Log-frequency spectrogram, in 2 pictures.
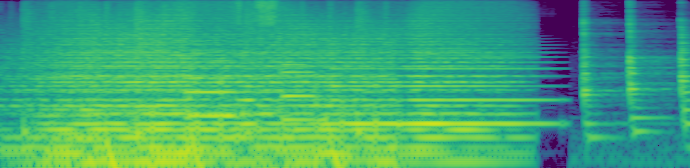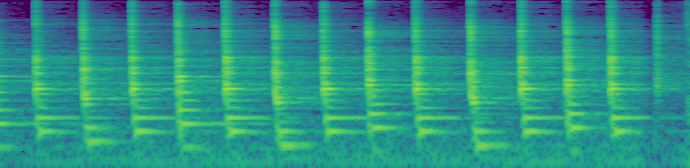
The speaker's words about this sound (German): mit ihrem Post-Punk New Wave Arena tauglichen Rock hören wir einfach genau hier rein.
